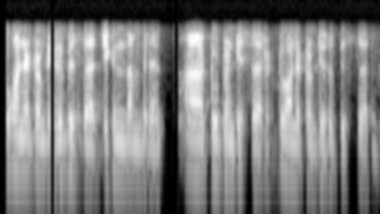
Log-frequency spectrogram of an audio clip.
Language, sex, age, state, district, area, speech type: Telugu, male, 30-45, Andhra Pradesh, Nellore, urban, conversation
